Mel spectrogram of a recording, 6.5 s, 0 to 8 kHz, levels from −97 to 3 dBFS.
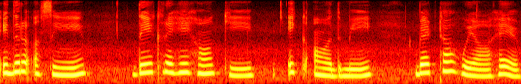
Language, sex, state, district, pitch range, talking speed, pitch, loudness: Punjabi, female, Punjab, Kapurthala, 215-290 Hz, 100 wpm, 250 Hz, -16 LUFS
